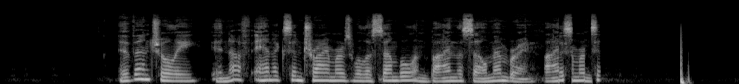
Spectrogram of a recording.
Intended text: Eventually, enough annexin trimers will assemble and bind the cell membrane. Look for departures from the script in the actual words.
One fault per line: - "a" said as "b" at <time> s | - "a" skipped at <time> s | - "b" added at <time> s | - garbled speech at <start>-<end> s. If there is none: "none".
- garbled speech at 5.4-6.0 s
